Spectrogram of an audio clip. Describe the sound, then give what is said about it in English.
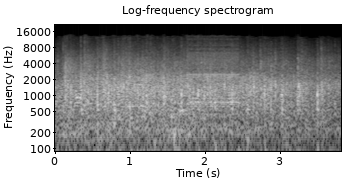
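Studio audience clapping at a panel game show, a loud, dense, steady round of applause that fills the whole stretch without a break. “the audience were clapping that excellent decision of mine”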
